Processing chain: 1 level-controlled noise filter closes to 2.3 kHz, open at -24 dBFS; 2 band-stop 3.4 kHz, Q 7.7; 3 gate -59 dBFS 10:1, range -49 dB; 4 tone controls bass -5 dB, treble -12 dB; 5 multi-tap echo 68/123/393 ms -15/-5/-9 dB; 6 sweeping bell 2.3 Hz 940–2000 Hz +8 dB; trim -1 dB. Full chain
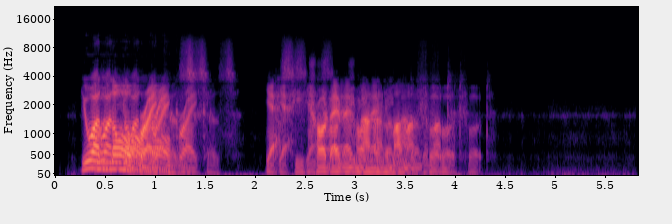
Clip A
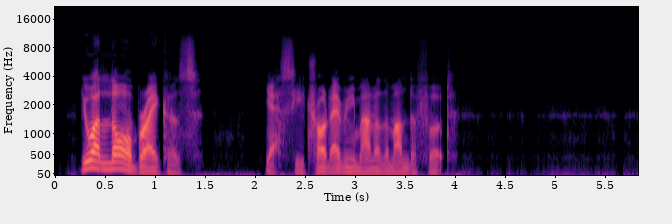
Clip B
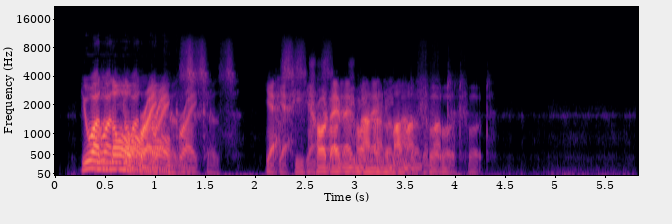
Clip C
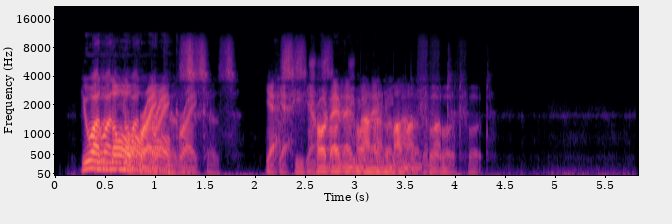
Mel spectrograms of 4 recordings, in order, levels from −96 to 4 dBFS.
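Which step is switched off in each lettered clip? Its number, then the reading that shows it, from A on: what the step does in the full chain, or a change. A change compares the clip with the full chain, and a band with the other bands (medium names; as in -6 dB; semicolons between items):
5, momentary loudness spread change +2 LU; 2, 4 kHz band +2.0 dB; 4, 125 Hz band +4.0 dB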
